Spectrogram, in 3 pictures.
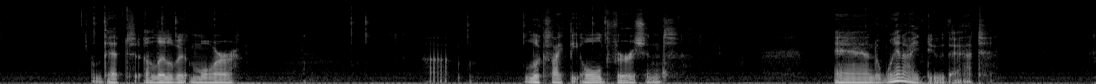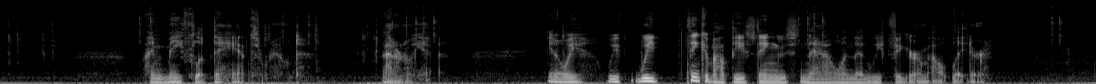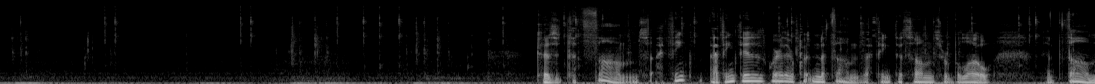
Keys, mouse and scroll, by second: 0.9 click, 2.4 z, 4.3 scroll down 1, 4.7-5.3 middle drag, 5.5-5.9 scroll up 1, 5.9 click, 8.4 ctrl+3, 9.2 Tab, 9.7-10.7 scroll up 1, 10.7 scroll up 1, 10.9 s, 12.9 KP_1, 13.5-13.8 scroll up 2, 13.8 shift+middle click, 14.6 ctrl+r, 16.6 ctrl+r, 21.5 alt+click, 22.0 g, 23.8 z, 24.8 alt+a, 25.1 c, 26.1 alt+a, 26.3 c, 28.8 e, 29.3 s, 30.6 g, 31.2 alt+a, 31.4 c.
